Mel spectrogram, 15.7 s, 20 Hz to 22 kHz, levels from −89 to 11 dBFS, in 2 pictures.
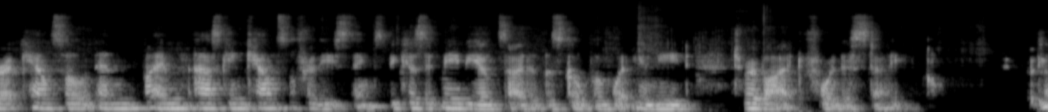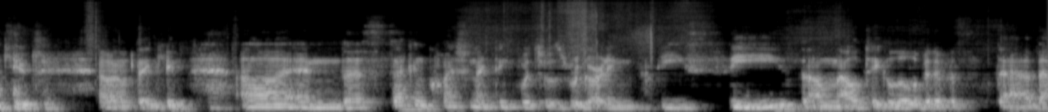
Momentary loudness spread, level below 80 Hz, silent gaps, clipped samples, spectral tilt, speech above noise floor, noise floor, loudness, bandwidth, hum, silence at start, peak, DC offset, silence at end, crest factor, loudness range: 10 LU; -70 dBFS; none; under 0.1%; -6.5 dB/octave; 38 dB; -60 dBFS; -23 LUFS; 19 kHz; none; 0 s; -6 dBFS; under 0.1%; 0 s; 16 dB; 4 LU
